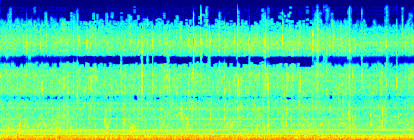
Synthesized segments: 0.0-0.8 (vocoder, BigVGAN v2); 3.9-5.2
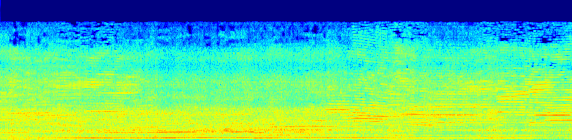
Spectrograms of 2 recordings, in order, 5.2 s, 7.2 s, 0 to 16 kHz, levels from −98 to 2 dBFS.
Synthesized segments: 0.0-0.7 (vocoder, BigVGAN v2); 1.5-4.4; 5.3-6.0

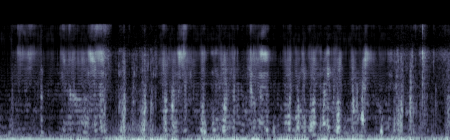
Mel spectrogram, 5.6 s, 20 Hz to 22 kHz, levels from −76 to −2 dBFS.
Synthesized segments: 0.0-1.3 (vocoder, BigVGAN v2); 2.0-4.9

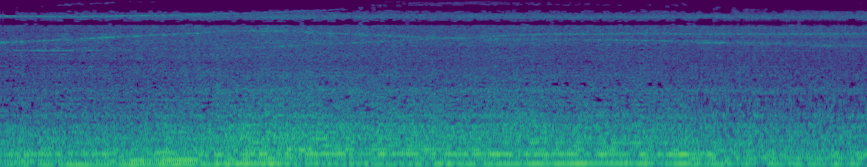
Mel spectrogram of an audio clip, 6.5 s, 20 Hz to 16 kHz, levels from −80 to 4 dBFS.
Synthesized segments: 5.2-6.5 (vocoder, BigVGAN v2)

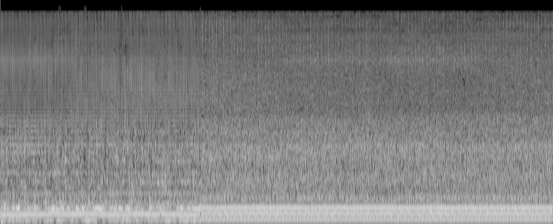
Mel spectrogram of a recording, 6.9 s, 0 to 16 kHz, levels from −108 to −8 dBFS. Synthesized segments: 0.0-2.5 (vocoder, BigVGAN v2)

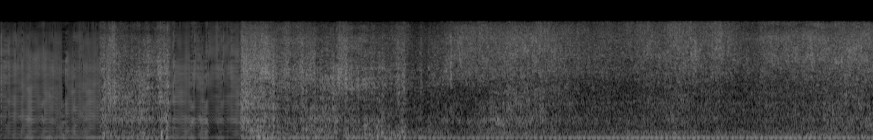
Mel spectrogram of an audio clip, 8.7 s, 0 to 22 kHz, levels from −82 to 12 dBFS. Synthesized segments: 0.0-1.0 (vocoder, BigVGAN v2); 1.7-2.4

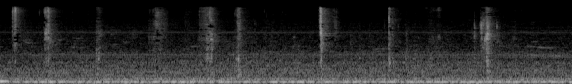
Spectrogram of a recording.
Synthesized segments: none

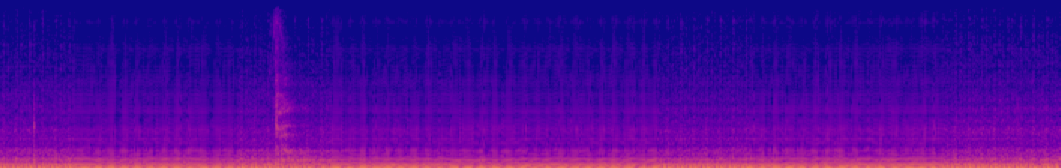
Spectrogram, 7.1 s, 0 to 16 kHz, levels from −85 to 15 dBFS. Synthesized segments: 0.5-1.6 (vocoder, BigVGAN v2); 2.2-4.4; 5.0-6.3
